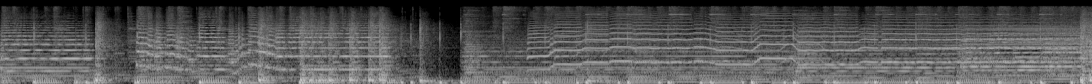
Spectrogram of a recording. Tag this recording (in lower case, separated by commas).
brass instrument, trumpet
